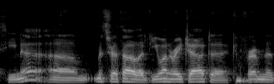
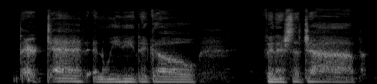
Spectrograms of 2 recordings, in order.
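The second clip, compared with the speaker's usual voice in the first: soft, hushed, secretive half-whisper; 5 dB quieter than usual. Voicing a character who pats off a companion's clothes: half-whispering.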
